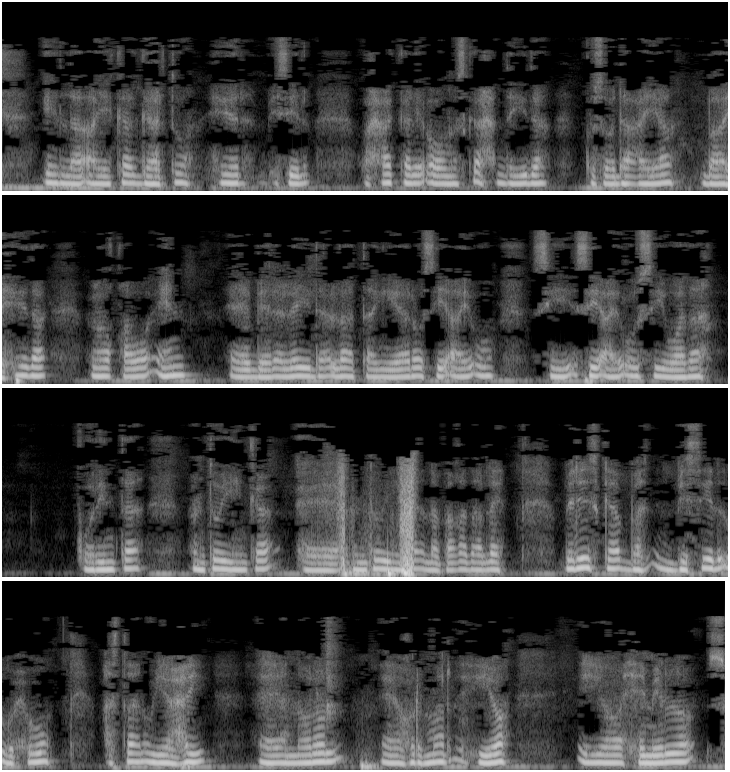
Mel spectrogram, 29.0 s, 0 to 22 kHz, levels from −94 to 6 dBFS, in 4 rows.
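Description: Speech with plainly audible WMA compression throughout: a washy, ringing hiss breathing with the signal, nothing above 10.1 kHz, likely from an encode around 32 kbps.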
